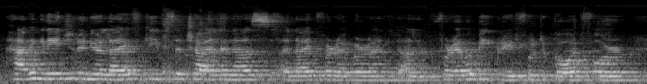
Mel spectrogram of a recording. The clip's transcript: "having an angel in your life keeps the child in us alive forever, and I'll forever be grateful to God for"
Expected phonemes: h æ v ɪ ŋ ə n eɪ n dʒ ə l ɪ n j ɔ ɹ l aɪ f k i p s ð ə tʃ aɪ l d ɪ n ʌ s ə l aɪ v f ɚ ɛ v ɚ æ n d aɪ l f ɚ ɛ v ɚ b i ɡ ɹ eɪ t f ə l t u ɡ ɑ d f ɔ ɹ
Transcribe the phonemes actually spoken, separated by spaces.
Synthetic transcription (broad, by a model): h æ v ɪ ŋ ə n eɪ n dʒ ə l ɪ n j ɔ ɹ l aɪ f k i p s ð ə tʃ aɪ l d ɪ n ʌ s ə l aɪ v f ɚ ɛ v ɚ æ n d aɪ l f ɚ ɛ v ɚ b i ɡ ɹ eɪ t f ə l t u ɡ ɑ d f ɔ ɹ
